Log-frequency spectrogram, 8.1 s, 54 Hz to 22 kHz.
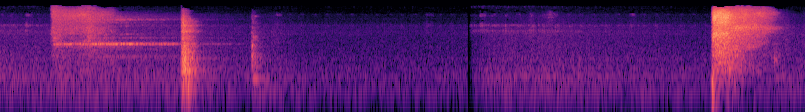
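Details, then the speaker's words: Triumph Herald 13/60 clutch bleed bottle, tested empty with no fluid and pressurised from a tyre. Sharp bursts of air hiss as it fills, then near silence with no steady seep. The bottle seals and holds pressure, with no leak. "so I was able to hear that fill up and not leak so should be safe to use"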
